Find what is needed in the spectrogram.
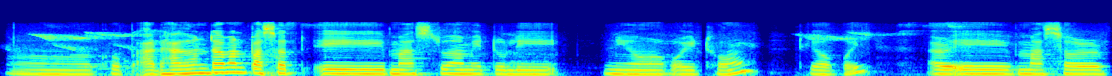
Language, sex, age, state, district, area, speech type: Assamese, female, 30-45, Assam, Charaideo, urban, spontaneous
